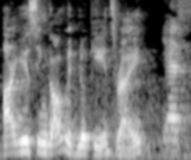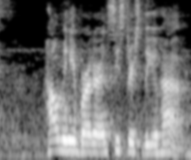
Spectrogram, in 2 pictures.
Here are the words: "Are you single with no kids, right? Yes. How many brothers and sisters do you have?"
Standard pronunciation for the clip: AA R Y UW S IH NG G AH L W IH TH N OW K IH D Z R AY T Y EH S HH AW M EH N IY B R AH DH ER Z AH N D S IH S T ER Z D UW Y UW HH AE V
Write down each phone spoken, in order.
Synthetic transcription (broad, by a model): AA R Y UW S IH NG G AH L W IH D N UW K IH D S R AY T Y EH S HH AW M EH N IY B R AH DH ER AH N D S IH S T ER S D UW Y UW HH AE V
